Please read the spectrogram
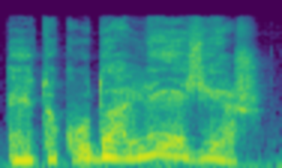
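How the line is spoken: Grumbling shoe. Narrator (Russian): заворчал башмачок

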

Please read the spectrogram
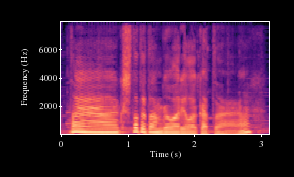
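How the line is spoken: Lazy drawl. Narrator (Russian): лениво протянул он

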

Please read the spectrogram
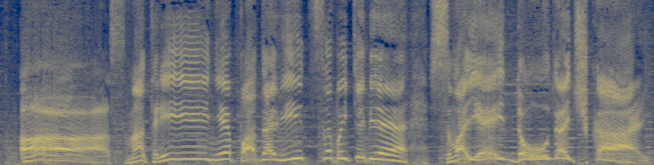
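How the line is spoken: Dragon shouting. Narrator (Russian): Дракон закричал

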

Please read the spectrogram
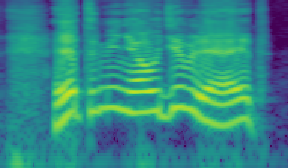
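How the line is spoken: Laughing. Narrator (Russian): сказал барон, смеясь

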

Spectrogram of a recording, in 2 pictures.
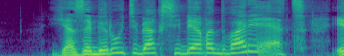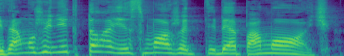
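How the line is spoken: Shouting. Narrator (Russian): кричала она

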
